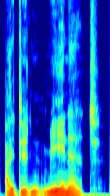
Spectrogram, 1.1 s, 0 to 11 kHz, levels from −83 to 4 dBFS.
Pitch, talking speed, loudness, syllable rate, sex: 185 Hz, 220 wpm, -14 LUFS, 4.1 syllables/s, female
